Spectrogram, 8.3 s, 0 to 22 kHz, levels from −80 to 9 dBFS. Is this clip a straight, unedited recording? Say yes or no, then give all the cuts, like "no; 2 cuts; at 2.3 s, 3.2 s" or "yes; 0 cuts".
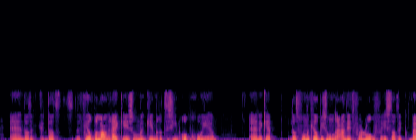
no; 1 cut; at 1.7 s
